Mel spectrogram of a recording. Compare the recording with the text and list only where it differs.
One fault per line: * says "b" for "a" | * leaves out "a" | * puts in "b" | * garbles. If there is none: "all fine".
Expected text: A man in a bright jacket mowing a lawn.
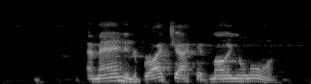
all fine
